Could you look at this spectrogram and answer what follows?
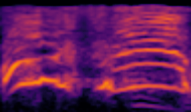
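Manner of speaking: high, loud excited shout.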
